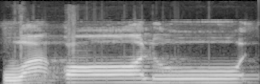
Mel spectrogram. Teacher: وَقَالُوا، واو زبر وا، دونوں ہونٹ گول کریں گے تب واو کا صحیح مخرج ادا ہوگا۔ وَقَالُوا، اس قاف کو موٹا پڑھنا ہے، قاف کے آگے الف ہے، اس کو 2 حرکات لمع بھی کریں گے۔ وَقَالُوا، لام پیش، واو لو، واو مد ہے، اس کو 2 حرکات ہم نے لمع کرنا ہے۔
